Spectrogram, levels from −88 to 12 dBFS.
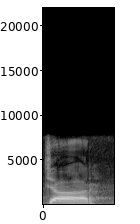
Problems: constant background noise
